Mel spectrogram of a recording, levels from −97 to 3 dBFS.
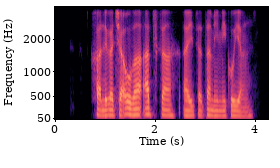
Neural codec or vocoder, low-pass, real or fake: codec, 16 kHz, 0.7 kbps, FocalCodec; 3.6 kHz; fake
